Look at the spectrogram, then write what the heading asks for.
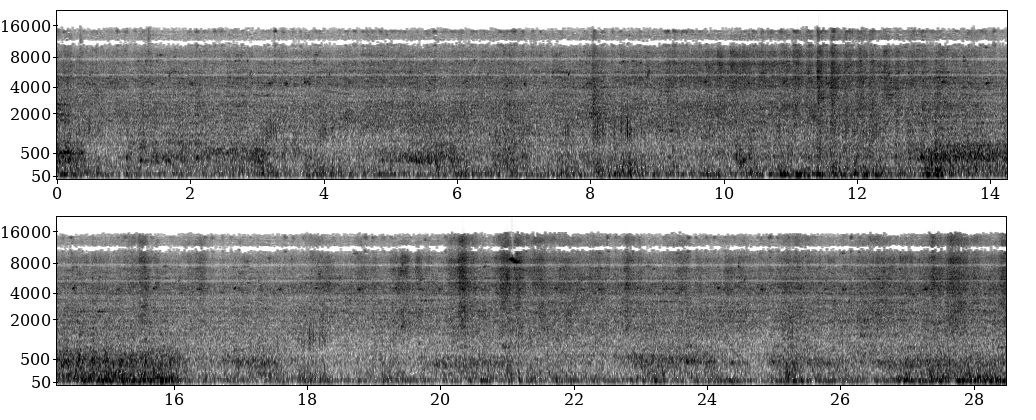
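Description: Freight train tank cars rolling across a steel truss railway bridge: a steady rumble and clatter of steel wheels on the rails, swelling loudest about halfway through.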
